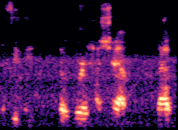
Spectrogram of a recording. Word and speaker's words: Hashem: The word Hashem, of course, is pronounced with the letter H, but there is no letter H in the Russian alphabet.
